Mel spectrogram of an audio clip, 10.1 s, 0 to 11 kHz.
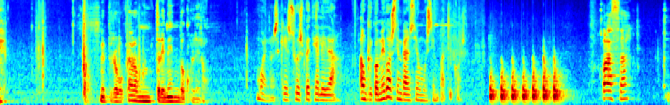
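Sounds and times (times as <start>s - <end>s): knocking on wooden door: 7.4s - 8.6s.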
